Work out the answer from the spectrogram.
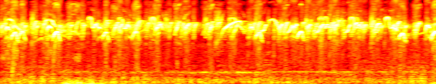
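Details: Brown-throated sunbird lure sound for attracting birds: high, excited chattering of sharp chirps and thin rising whistles packed closely together.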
